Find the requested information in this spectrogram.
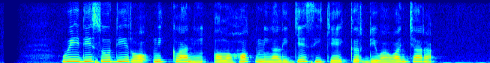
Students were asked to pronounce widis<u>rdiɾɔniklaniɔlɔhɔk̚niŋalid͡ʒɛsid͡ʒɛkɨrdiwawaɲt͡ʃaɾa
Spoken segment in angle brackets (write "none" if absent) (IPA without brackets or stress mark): u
